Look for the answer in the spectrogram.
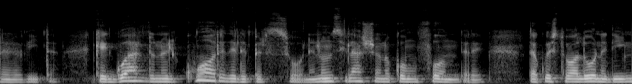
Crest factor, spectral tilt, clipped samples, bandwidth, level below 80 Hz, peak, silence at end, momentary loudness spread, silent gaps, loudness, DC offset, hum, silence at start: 18 dB; -7.5 dB/octave; under 0.1%; 10 kHz; -62 dBFS; -4 dBFS; 0 s; 13 LU; none; -22 LUFS; under 0.1%; none; 0 s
